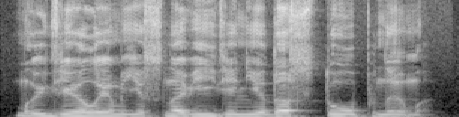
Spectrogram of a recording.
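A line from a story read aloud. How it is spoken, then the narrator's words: Deep guttural voice. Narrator (Russian): Утробным голосом щит произнес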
